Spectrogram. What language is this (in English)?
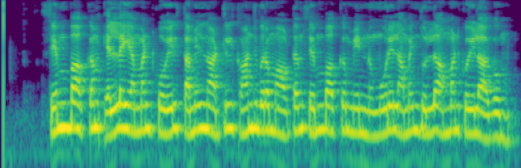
Tamil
